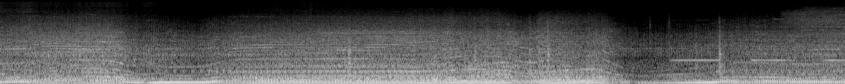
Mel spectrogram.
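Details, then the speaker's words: Kubota R520 hydrostatic wheel loader pushing into a pile in reverse: diesel loads up and drones heavily with reverse alarm beeping, machine barely moves; reverse drive weak, suspected hitting relief in the reverse circuit, forward climbs fine. "So definitely proved that uh reverse just kind of falls flat on its face when you go into the pile and that forward it definitely wanted to climb that pile. The wheels would keep spinning but in reverse it just it's almost like it's hitting relief in the reverse circuit du"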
